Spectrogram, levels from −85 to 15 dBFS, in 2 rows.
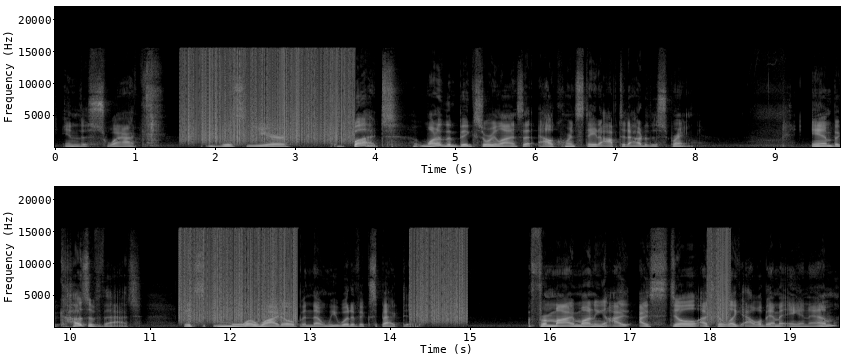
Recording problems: crackling; loud; 4 times, first at 1.5 s; 3 dB below the speech

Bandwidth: 15.5 kHz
